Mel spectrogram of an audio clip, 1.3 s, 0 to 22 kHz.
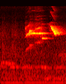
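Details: A 10-day-old red siskin chick gives two thin, high, hissy begging bursts in quick succession, each under half a second, over faint background hum.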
